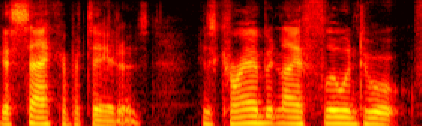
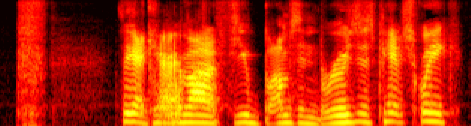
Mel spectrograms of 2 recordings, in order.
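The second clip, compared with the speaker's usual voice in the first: smirking; 3 semitones higher, 5 dB louder than usual. A narrator's reading. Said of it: "said with a smirk".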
